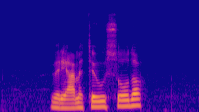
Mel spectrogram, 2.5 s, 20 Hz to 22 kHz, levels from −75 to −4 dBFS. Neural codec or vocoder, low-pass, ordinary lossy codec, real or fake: none; 14.4 kHz; MP3, 96 kbps; real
